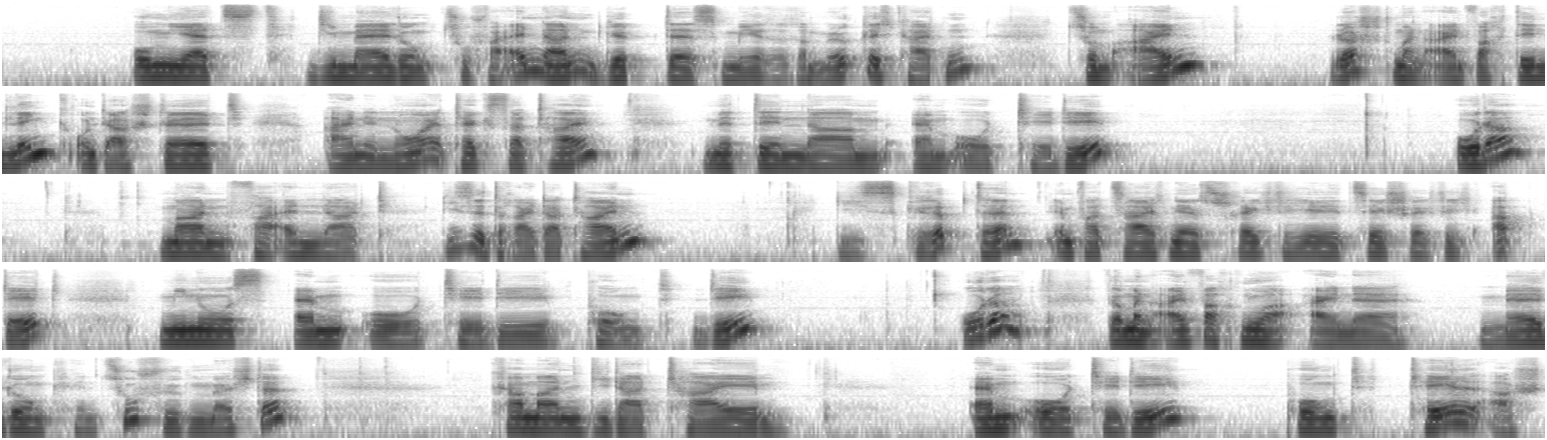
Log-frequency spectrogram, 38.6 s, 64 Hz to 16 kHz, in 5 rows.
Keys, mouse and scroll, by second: 30.5-32.9 drag.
